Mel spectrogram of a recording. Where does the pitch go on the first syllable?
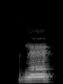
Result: high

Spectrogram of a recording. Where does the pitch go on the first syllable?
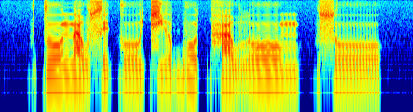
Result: falling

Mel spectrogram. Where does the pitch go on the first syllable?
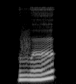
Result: rising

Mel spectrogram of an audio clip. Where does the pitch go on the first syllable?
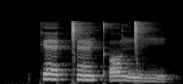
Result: high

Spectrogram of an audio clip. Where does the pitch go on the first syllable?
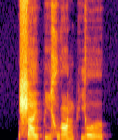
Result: falling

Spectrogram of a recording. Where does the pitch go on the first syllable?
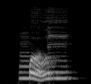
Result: falling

